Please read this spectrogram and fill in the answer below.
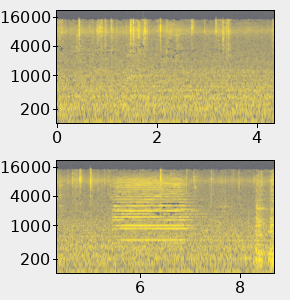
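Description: Near silence: faint, scattered light clicks of plastic basket wire being handled and threaded. About five and a half seconds in, a faint steady pitched tone sounds for about a second and a half.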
